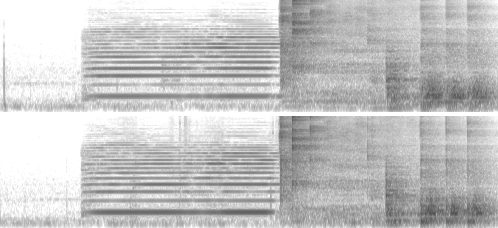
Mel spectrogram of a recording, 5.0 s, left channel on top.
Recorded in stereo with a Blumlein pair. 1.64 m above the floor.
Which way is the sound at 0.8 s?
25° right.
